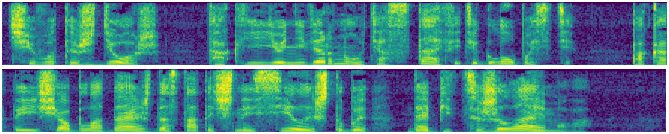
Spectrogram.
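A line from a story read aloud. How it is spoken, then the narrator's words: Impatient whisper into ear. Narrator (Russian): Он нетерпеливо зашептал ему прямо в ухо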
